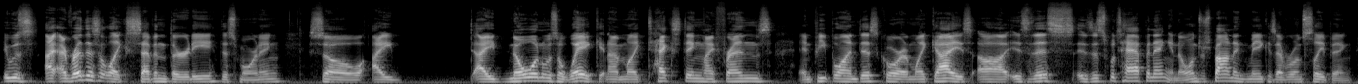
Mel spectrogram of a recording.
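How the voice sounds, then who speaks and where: A young man chatting casually in a solo manga review, rambling with many restarts and growing excitable. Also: mid-range voice, moderate pace, smooth. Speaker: YouTube manga commentator.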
